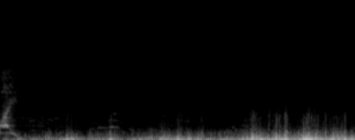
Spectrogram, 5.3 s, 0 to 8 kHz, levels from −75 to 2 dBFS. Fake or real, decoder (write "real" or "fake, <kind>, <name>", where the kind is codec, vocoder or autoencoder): real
